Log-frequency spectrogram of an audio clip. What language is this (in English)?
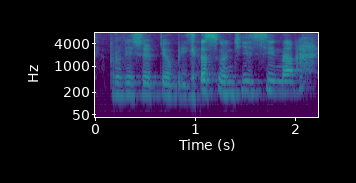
Portuguese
